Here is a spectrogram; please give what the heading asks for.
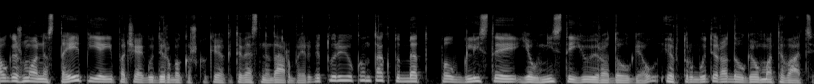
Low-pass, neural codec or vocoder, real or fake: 10.8 kHz; none; real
